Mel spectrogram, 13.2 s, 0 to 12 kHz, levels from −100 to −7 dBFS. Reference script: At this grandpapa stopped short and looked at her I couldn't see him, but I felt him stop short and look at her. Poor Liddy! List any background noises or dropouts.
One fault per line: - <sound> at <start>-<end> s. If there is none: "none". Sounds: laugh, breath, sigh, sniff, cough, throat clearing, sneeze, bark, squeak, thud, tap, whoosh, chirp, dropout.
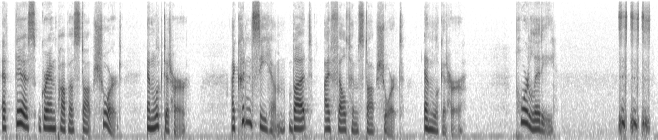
- laugh at 12.4-13.0 s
